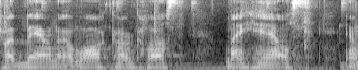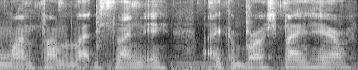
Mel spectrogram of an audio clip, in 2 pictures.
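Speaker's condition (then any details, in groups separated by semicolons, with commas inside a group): ALS; more than 25 years since onset, uses cannabis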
